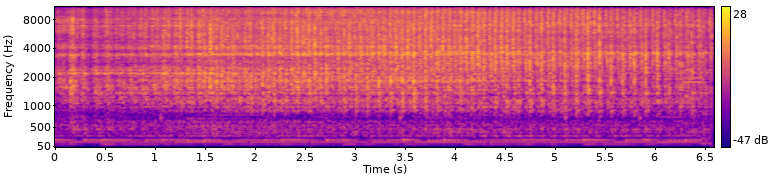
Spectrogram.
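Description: Gouge cutting a spinning birch blank on a wood lathe: a steady, rough hiss of shavings being peeled off the wood.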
